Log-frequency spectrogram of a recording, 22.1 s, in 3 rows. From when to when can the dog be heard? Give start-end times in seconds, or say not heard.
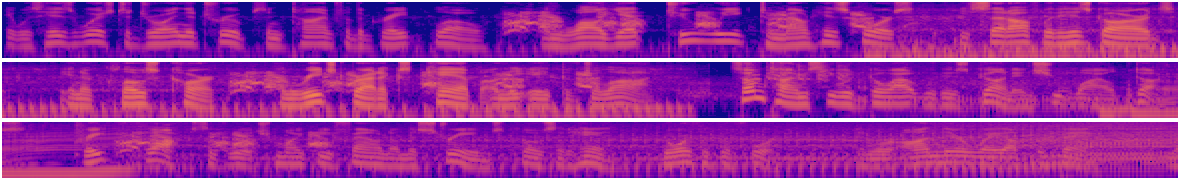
3.1-5.8, 8.8-11.3, 15.3-16.8.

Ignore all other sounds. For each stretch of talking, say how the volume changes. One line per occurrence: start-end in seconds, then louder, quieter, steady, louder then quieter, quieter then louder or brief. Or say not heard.
0.0-22.0 louder then quieter.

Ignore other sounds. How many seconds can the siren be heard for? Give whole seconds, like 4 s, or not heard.
not heard.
